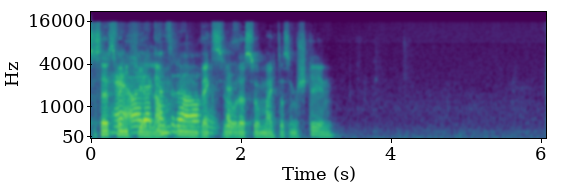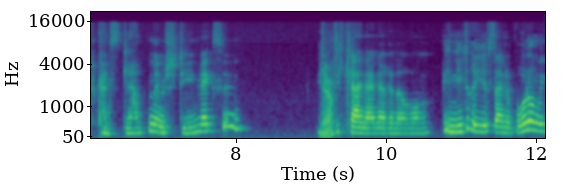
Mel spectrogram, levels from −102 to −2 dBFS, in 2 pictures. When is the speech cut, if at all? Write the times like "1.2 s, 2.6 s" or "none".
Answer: none

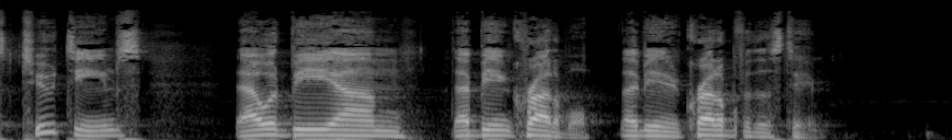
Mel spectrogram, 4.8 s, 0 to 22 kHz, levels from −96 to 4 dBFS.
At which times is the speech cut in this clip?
3.7 s

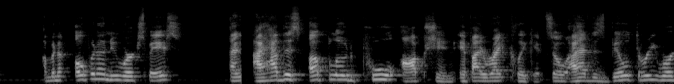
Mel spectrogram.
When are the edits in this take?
2.4 s

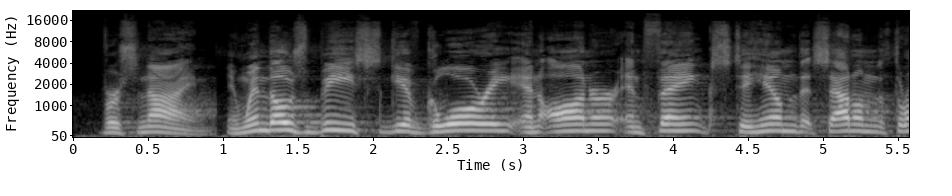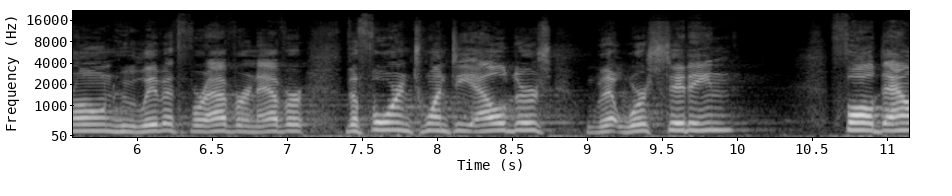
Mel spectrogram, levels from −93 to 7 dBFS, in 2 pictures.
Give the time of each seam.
0.9 s

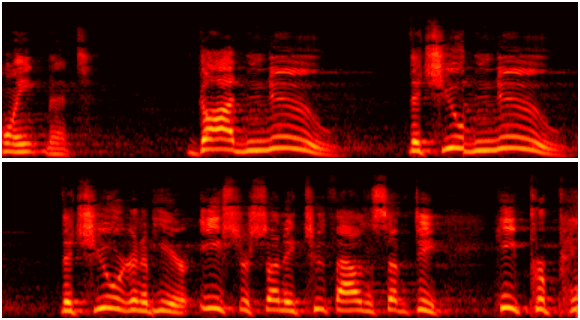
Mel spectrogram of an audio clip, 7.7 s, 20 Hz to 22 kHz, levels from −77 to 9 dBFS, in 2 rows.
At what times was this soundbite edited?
3.1 s, 4.9 s

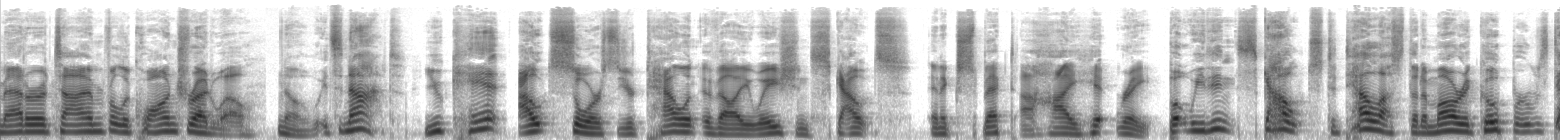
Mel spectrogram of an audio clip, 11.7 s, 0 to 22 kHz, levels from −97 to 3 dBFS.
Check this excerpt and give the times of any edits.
3.8 s, 6.1 s, 8.7 s, 9.2 s

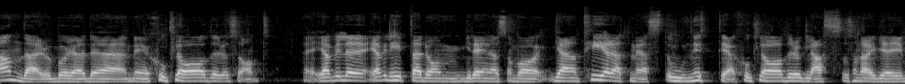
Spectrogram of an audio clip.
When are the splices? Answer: none

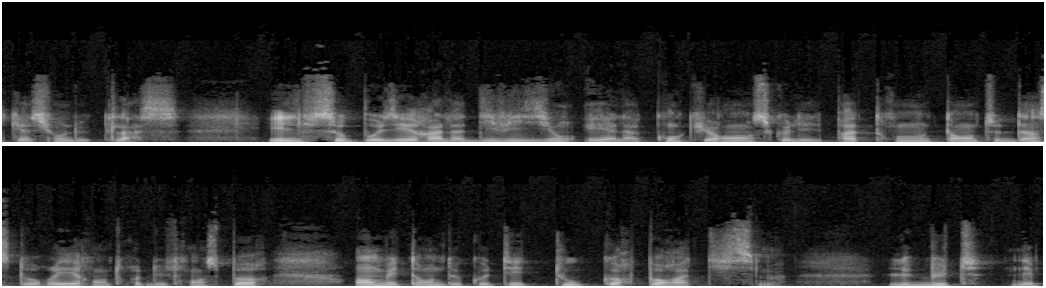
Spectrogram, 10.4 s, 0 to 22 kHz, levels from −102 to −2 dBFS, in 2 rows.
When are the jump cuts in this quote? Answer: 1.5 s, 5.9 s

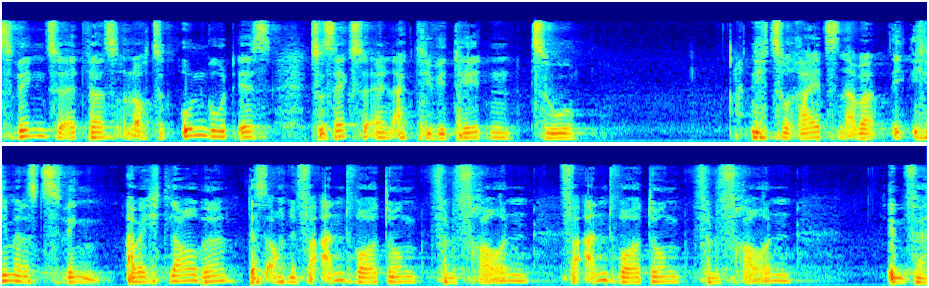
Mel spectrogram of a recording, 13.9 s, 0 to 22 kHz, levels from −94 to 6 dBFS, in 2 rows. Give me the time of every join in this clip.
1.3 s, 3.9 s, 7.2 s, 7.8 s, 8.7 s, 11.1 s

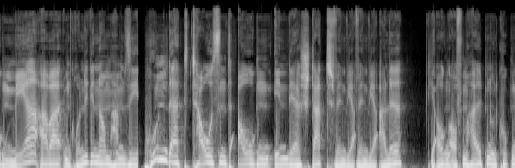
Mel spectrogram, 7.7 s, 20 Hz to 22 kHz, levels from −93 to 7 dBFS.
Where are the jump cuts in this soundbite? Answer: 2.1 s, 5.3 s

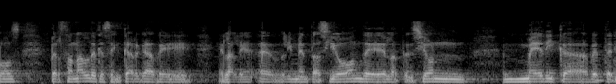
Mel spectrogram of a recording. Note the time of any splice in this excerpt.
1.0 s, 2.8 s, 5.0 s

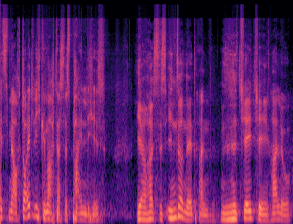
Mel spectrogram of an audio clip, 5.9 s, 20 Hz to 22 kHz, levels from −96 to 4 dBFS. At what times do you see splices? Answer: 2.6 s

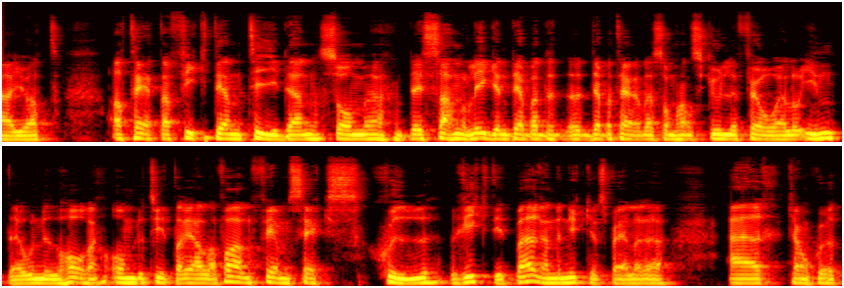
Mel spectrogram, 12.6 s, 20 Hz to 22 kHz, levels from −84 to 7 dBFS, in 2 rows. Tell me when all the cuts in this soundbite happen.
7.0 s, 9.0 s

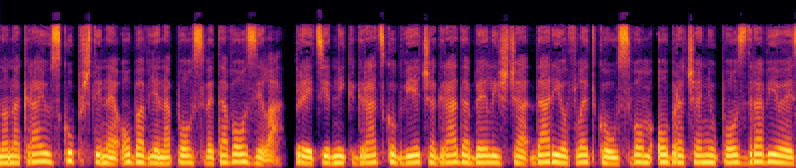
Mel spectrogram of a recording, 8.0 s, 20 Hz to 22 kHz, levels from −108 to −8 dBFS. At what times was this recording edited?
2.9 s

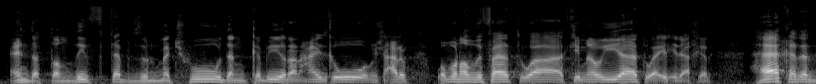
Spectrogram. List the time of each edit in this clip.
3.3 s, 6.7 s

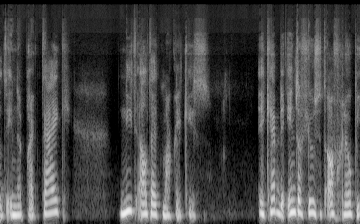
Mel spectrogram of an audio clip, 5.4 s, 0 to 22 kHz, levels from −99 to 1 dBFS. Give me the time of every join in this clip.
none

